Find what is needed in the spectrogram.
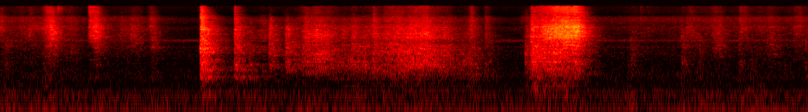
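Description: A sharp knock, then rustling and a brief louder rustle, from someone moving and handling things off camera in a kitchen, over a low steady room hum.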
